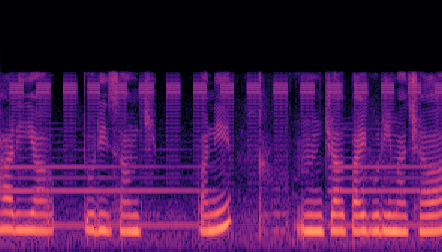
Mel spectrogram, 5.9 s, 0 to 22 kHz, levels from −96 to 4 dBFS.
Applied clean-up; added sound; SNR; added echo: none; Wind instrument, woodwind instrument + Alarm; 18 dB; none.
